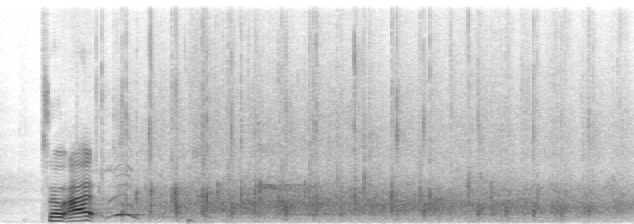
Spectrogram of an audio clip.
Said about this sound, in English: We got an elder who doesn't like it when we clap. it's for Jesus.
